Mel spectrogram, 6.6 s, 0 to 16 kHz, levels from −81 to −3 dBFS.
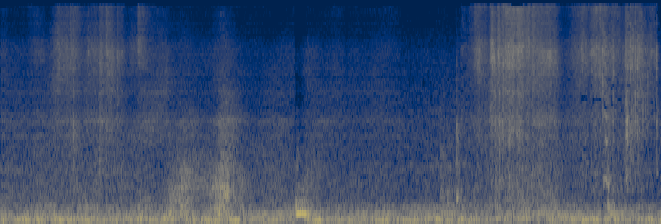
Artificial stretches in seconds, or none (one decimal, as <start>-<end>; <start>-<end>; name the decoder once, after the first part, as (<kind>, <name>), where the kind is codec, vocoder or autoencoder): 0.0-4.0 (codec, DAC); 4.7-5.8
